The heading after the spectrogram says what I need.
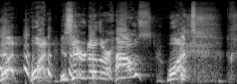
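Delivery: high, loud, frantic, panicked witch voice. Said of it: "Lar's looking around going".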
